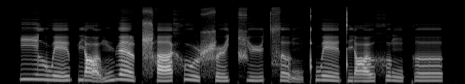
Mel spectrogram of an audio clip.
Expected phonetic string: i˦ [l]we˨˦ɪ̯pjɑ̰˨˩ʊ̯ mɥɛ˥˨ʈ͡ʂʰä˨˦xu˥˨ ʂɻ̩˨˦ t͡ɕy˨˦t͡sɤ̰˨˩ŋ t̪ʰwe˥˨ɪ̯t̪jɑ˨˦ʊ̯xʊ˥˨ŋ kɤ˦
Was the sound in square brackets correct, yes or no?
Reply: yes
